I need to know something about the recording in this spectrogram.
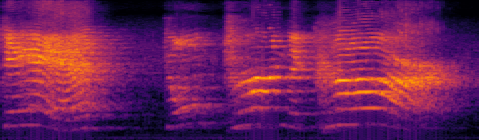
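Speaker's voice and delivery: put-on high, slow, loud little boy's shout.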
